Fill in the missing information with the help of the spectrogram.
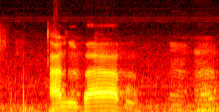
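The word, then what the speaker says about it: البابُ: আল বাবু, আল বলি নাই, তিন আলিফ টান দিয়েছি এখানে।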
